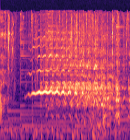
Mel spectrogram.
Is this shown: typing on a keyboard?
no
